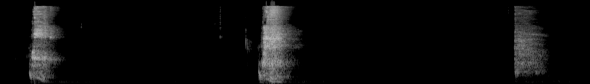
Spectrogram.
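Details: Girl's sneezing fit with stifled sneezes and nose blowing after something that burns: three sharp, explosive sneezes in quick succession, the last one softer.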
